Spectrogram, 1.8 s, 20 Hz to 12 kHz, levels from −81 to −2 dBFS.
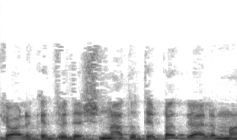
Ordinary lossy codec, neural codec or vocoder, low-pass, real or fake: MP3, 32 kbps; none; 9.9 kHz; real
